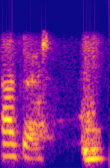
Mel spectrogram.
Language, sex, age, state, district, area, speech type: Kannada, female, 30-45, Karnataka, Bangalore Urban, rural, conversation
